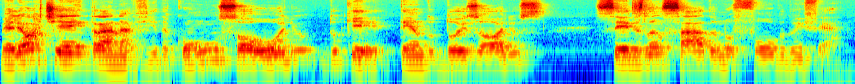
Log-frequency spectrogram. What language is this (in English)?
Portuguese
